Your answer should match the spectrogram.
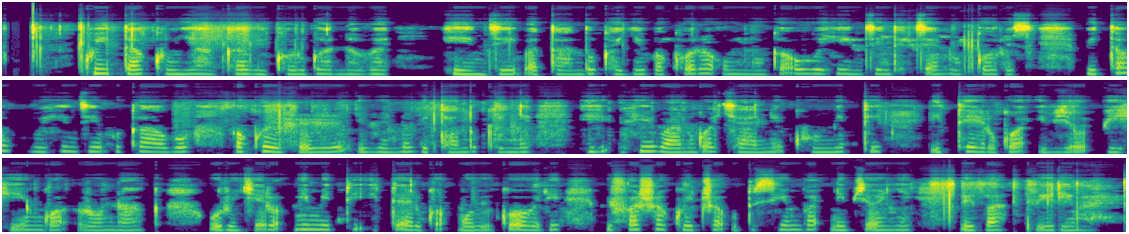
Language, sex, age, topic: Kinyarwanda, female, 18-24, agriculture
